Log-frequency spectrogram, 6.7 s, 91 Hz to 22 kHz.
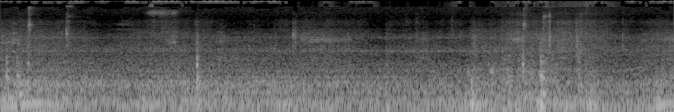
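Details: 2011 Nissan Cube driving over an unpaved road and speed bumps: scattered metallic clunks and rattles from underneath over road rumble. On the lift, the first muffler after the catalytic converter was found sagging and knocking against the body.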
